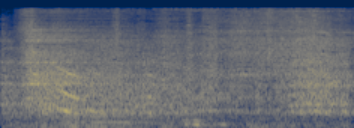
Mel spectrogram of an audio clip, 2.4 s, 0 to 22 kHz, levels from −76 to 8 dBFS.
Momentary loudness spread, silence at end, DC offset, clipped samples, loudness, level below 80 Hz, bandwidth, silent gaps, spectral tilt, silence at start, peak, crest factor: 7 LU; 0 s; under 0.1%; under 0.1%; -18 LUFS; -44 dBFS; 16.5 kHz; none; -0.5 dB/octave; 0 s; -2 dBFS; 16 dB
